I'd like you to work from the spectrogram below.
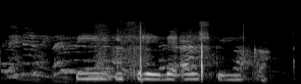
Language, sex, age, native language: Icelandic, female, 10, Icelandic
